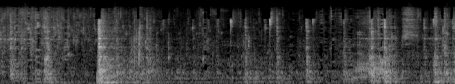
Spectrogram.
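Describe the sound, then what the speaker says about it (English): Ice being scooped out and handled in a kitchen while preparing shrimp cocktail, giving close, irregular clatters and rattling clinks with a sharp knock near the start, alongside splashy watery rustling. "I'm going to get the ice out so that it's easier to deal with"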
